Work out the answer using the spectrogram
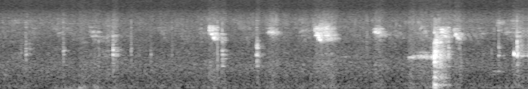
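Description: Faint, scattered bird chirps, with one sharp click about four seconds in.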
